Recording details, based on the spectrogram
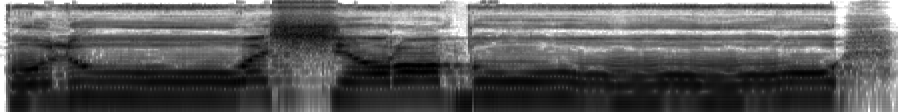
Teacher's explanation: یہاں پر کلو لام پیش کے بعد واو ساکن ہے، لام کے ساتھ ملا کے پڑھیں گے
